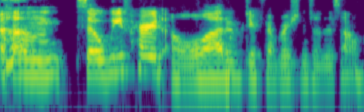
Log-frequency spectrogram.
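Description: A woman speaks at a medium pitch with ordinary pitch variation in a normal speaking voice. The recording is very clean, with a silent background. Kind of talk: casual chat.

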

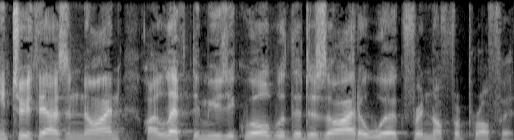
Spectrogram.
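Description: This man has an Australian accent and a fairly high pitch. He talks very fast with fairly even intonation. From Sydney, Australia. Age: 30s. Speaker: podcast host, ministry worker. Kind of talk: personal storytelling narration. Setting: studio.

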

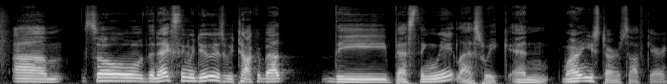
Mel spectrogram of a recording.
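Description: A man with an American accent speaks in a plain, everyday voice at a moderate pace, his medium pitch moving with lively intonation over a very clean recording with a silent background. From US West Coast (East Bay, California). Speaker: food podcast host. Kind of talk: casual chat.

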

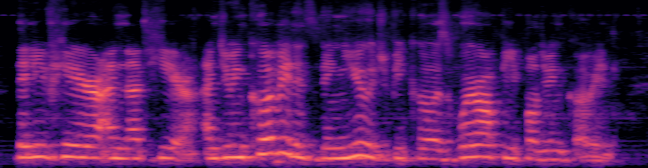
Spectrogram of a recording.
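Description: Somewhat breathy, a woman speaks with a French accent and fairly even intonation. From France. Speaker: private investigator. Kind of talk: interview. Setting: video call.

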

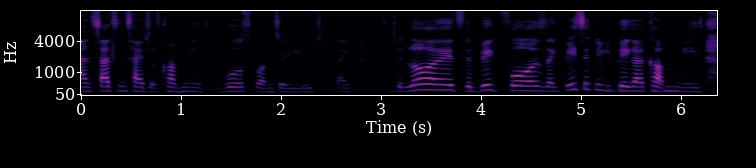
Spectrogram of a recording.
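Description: With a Nigerian accent, a woman talks using fairly even intonation. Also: dry, close sound with no echo. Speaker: founder of a women's media community. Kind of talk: casual interview. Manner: laughs often.

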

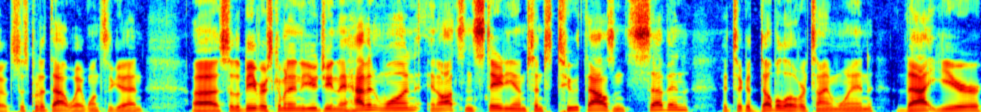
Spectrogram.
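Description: Against a quiet background, a man with an unremarkable speaking voice talks at a fairly quick pace. His pitch is fairly high, with ordinary variation. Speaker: student radio sports host. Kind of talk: casual sports talk show banter. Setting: studio. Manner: conversational, relaxed.

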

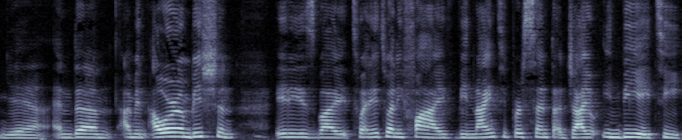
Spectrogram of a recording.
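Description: In a Brazilian accent, a woman speaks at a medium pitch and moderate pace with fairly even intonation. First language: Portuguese. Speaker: corporate technology executive. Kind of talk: interview.

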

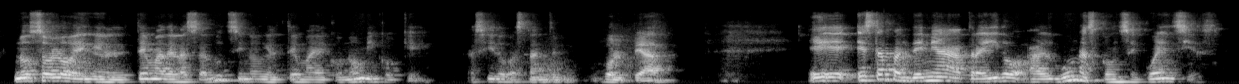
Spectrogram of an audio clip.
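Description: Speaking very slowly, a medium-pitched man uses lively intonation in a room with audible echo. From Ecuador, Imbabura. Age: 50s. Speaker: physician and researcher. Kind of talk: interview.

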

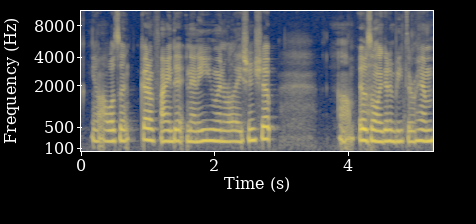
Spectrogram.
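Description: A woman with a fairly high pitch and a dark, mellow tone talks very fast in a monotone, flat delivery. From Albania, raised in US. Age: young. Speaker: interview guest sharing life story. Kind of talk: testimony. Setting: studio.

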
